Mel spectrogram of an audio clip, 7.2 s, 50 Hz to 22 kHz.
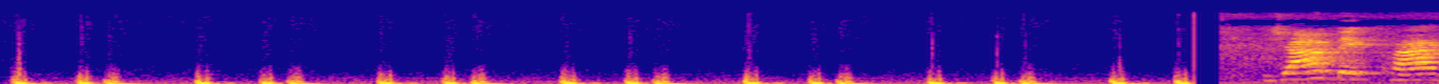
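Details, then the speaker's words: Regular three-beat gallop heartbeat at about 66 a minute, extra soft sound after the second sound, from rapid ventricular filling; third heart sound (S3), can be common in athletes. "Ela é bem relativa porque a B3 ela é comum em atletas que é o quê é quando o fluxo do sangue ele vai bater na parede do ventrículo é no enchimento rápido isso vai ter um um ruído como um"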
